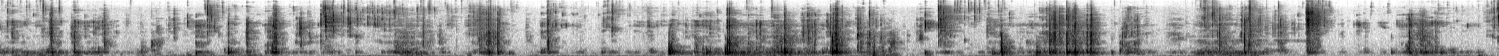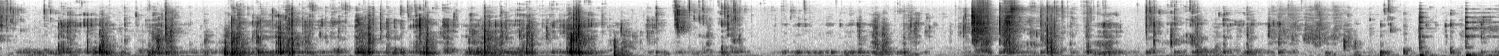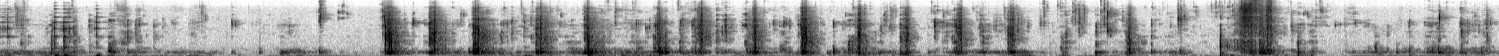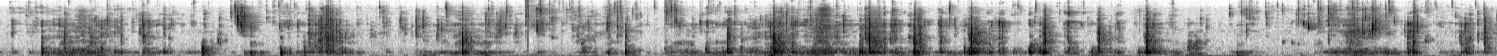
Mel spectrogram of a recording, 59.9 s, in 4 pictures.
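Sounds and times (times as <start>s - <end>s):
wet chewing and lip smacks: 46.4s - 59.9s.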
